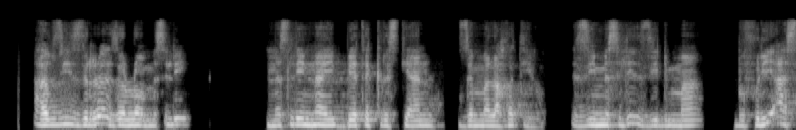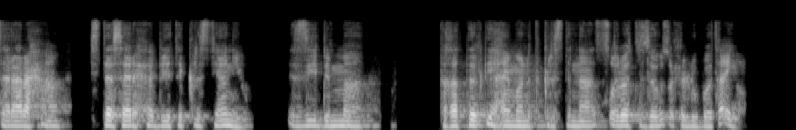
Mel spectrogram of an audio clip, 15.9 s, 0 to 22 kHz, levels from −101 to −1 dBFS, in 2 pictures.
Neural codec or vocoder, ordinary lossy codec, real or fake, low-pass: vocoder, 44.1 kHz, 128 mel bands, Pupu-Vocoder; Opus, 64 kbps; fake; 10.8 kHz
